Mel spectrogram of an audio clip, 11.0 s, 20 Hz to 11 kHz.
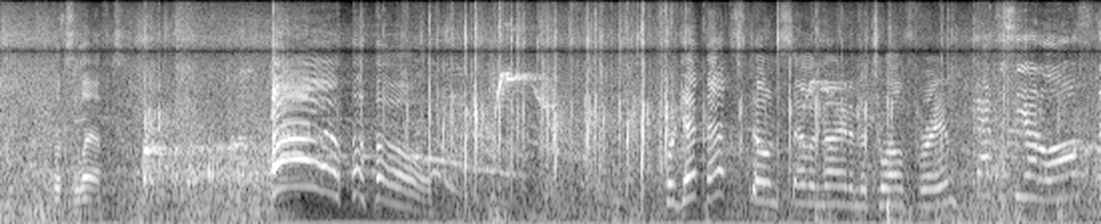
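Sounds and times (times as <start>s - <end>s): bowling pins crashing: 1.4s - 2.8s
men yelling and cheering: 2.6s - 5.2s
people clapping: 3.6s - 10.5s.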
